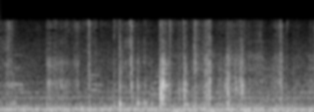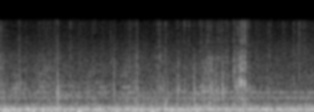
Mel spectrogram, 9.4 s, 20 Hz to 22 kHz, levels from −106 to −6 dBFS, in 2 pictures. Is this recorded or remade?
recorded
